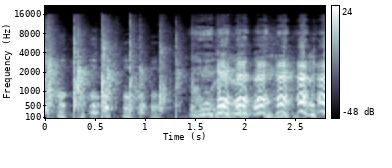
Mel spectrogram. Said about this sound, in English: One year anniversary as well. Clap it up. 1 year anniversary.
